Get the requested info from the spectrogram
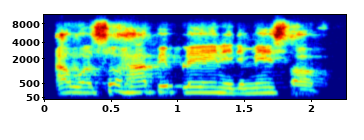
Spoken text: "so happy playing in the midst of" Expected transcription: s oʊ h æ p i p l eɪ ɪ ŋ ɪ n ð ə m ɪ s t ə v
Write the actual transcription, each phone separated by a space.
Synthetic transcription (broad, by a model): s oʊ h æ p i p l eɪ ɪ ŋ ɪ n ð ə m ɪ s t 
